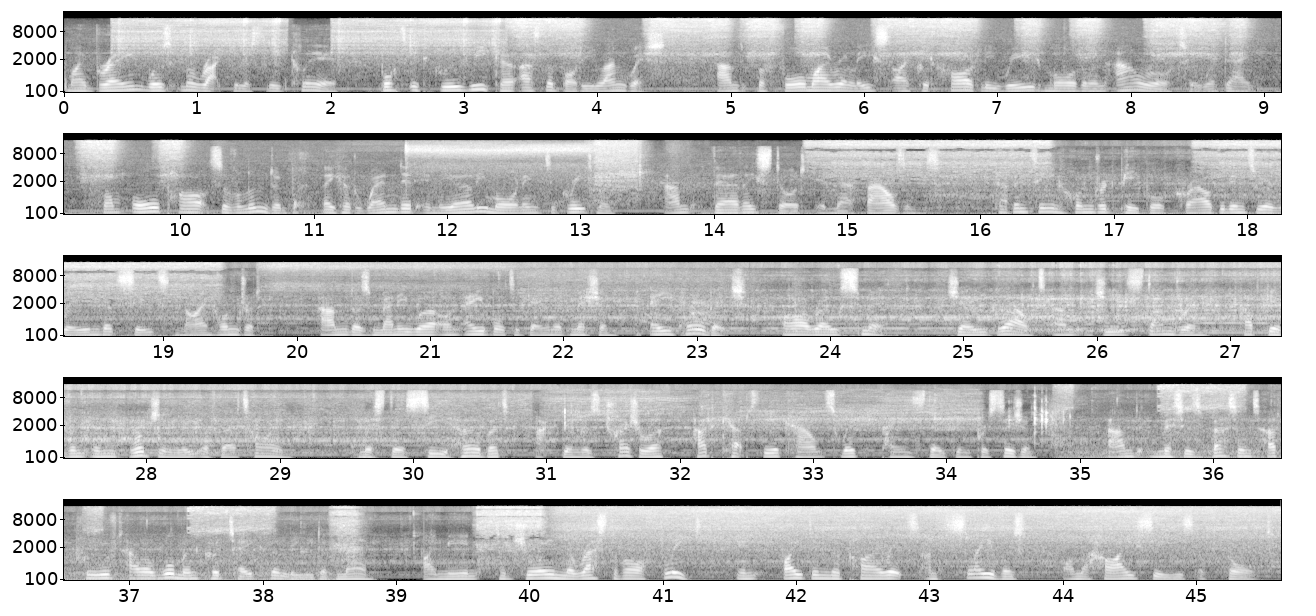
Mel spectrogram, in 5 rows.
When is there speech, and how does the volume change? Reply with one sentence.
The speech can be heard from 0.0 to 45.5 s, at a steady volume.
